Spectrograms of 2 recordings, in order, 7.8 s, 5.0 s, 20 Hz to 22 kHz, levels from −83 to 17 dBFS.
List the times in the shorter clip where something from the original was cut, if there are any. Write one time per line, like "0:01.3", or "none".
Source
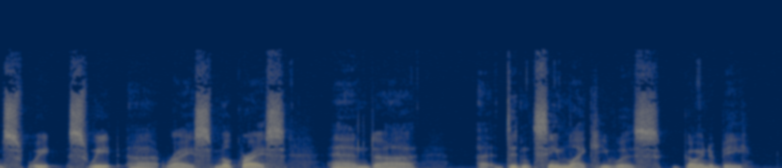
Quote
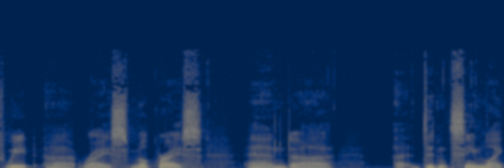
none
